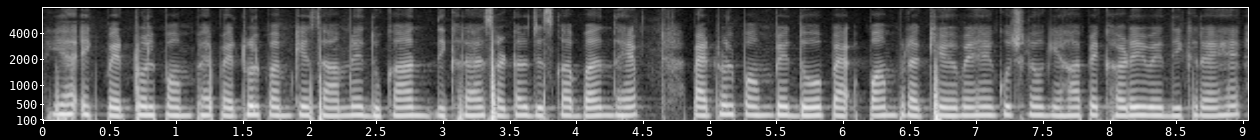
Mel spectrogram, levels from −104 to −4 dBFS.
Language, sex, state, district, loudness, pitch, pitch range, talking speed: Hindi, female, Bihar, Darbhanga, -22 LUFS, 210 Hz, 210-220 Hz, 225 wpm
